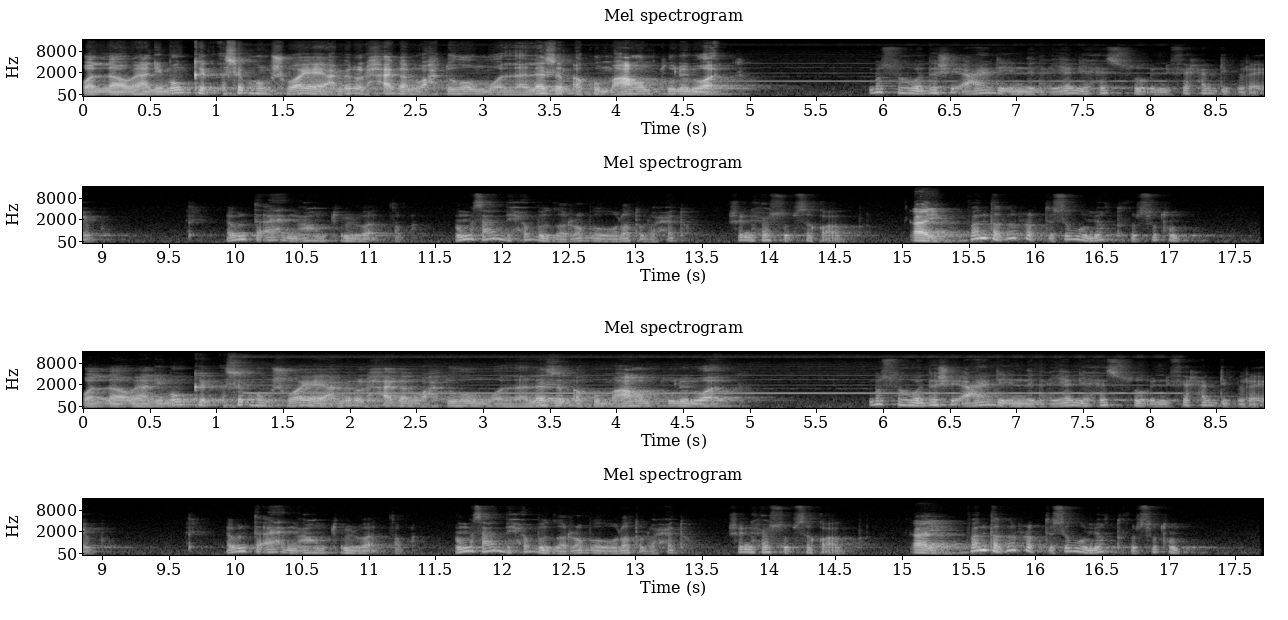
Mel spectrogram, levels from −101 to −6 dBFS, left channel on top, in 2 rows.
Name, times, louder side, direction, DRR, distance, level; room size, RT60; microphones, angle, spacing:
voice 1, 0.0-4.8 15.1-15.3, left 4 dB, 85° left, 10 dB, 1.1 m, -32 dB
sound 1, 1.1-8.3, right 9 dB, 35° right, 1.0 m, -51 dB
voice 2, 5.9-9.0 9.6-11.3 11.7-13.4 13.7-14.6 15.5-17.1, right 1 dB, 10° right, 8 dB, 0.5 m, -39 dB
10.5 x 6.9 x 9.1 m, 0.81 s
head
